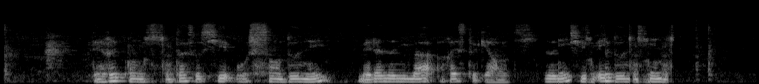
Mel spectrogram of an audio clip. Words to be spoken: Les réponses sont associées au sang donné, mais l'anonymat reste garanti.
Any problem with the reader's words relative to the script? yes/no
yes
